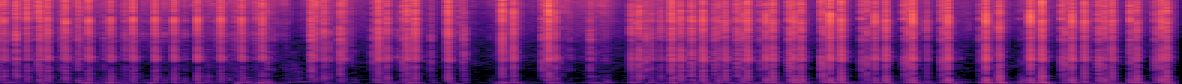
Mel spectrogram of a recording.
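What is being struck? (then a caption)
Small plastic plate. Fingertips and nails rapidly tap and scratch a small flat yellow plastic plate with a slotted raised edge, lying on beige fabric. Dense, quick clicky taps and scrapes run continuously, with a brief softer stretch around the middle.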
